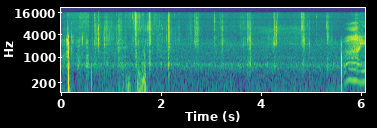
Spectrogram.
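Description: A person's footsteps crunching on a stony path. There is a loud sharp knock just after the start, as she jumps, and a dull thud about a second and a half in.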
